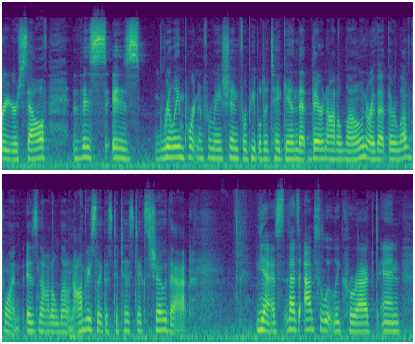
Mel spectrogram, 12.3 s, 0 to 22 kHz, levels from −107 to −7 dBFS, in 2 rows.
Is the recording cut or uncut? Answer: uncut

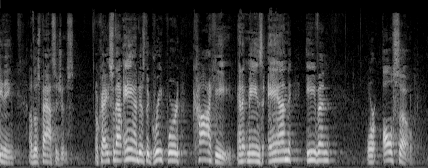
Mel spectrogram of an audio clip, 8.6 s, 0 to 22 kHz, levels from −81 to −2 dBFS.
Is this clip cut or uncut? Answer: cut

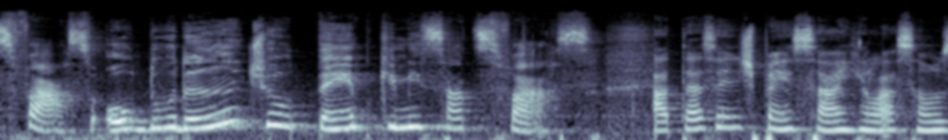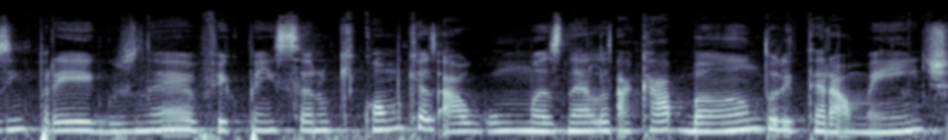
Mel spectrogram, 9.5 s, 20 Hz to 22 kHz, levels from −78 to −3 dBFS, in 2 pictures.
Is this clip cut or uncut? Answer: cut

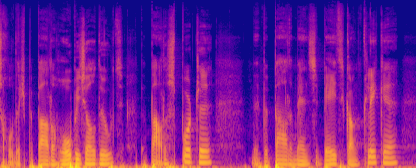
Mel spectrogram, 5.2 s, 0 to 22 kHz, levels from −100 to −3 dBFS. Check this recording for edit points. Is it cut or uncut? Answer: uncut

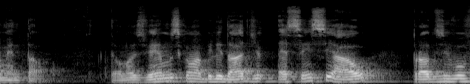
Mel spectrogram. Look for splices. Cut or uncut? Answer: uncut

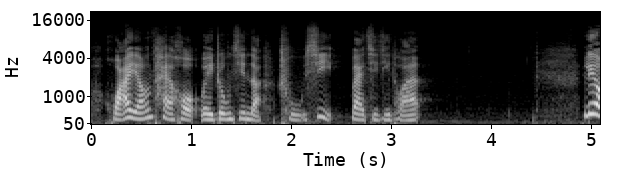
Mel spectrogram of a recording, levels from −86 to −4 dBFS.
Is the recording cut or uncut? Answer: uncut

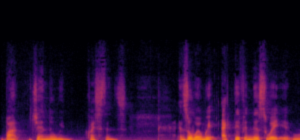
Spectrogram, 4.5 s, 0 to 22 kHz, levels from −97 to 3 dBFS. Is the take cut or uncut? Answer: uncut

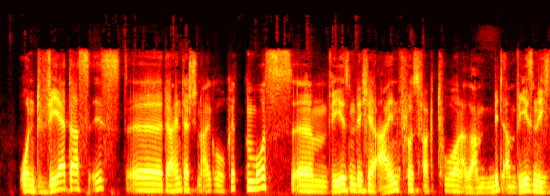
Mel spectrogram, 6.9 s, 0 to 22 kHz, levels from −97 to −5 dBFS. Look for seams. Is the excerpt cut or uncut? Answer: cut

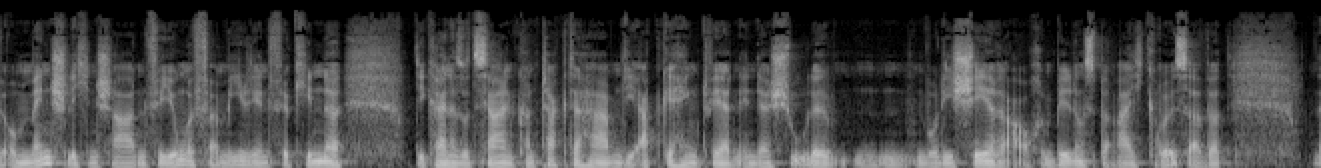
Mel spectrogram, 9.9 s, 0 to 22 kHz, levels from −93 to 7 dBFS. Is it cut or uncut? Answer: uncut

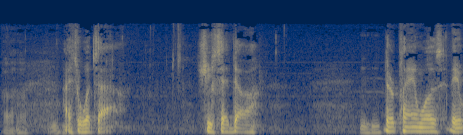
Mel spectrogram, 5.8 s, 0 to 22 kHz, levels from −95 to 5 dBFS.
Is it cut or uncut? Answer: uncut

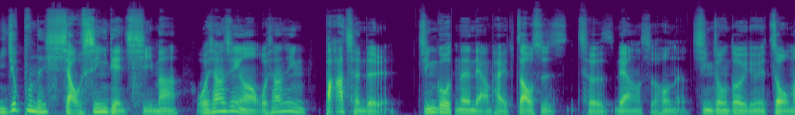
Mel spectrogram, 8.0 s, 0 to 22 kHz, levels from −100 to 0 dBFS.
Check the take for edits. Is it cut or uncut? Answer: cut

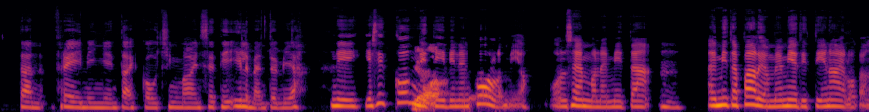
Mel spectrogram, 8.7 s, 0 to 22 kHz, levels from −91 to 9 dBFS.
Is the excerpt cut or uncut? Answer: uncut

